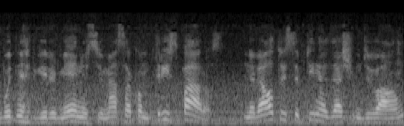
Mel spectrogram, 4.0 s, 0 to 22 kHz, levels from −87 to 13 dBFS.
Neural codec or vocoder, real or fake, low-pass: none; real; 14.4 kHz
